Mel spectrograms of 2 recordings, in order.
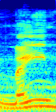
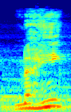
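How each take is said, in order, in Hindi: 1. शब्द संक्षिप्त और लापरवाही से बोला जाता है। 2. शब्द पूरा और सावधानी से बोला जाता है।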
